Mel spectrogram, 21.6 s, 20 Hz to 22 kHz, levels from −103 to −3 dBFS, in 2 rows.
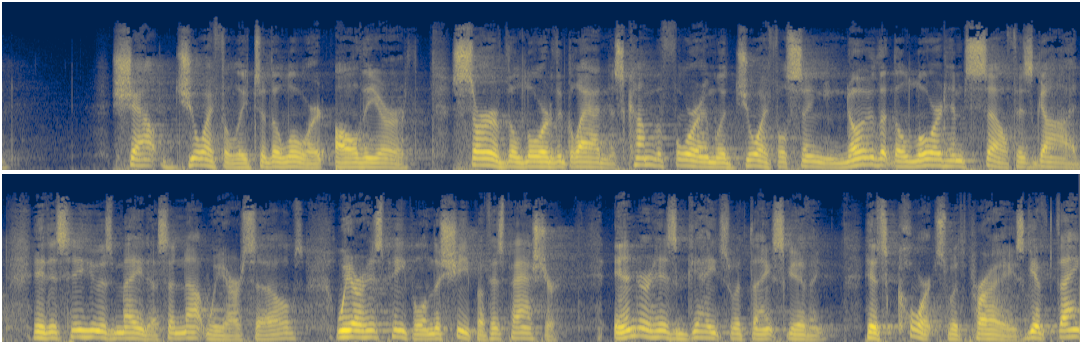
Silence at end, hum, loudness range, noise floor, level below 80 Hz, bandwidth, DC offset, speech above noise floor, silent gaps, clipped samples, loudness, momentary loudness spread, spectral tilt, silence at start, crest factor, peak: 0 s; none; 3 LU; -64 dBFS; -48 dBFS; 12 kHz; under 0.1%; 45 dB; none; under 0.1%; -19 LUFS; 9 LU; -5.5 dB/octave; 0 s; 18 dB; 0 dBFS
